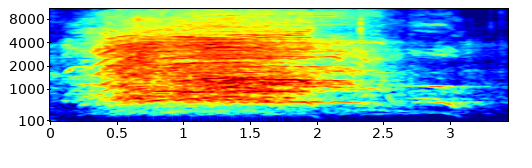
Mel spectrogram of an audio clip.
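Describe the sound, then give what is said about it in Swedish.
An audience in Sweden shouts the names of their home towns, such as Västerås and Värnamo, all at once after a count of three: a loud overlapping roar of voices that swells, holds for a couple of seconds, then trails off with a few stragglers. “Eh, men det vore intressant att höra vilken stad du kommer ifrån. Är ni redo?”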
